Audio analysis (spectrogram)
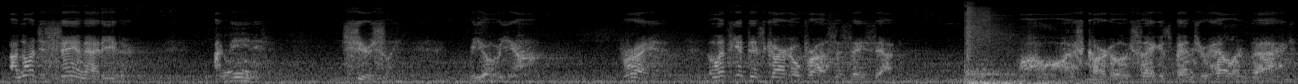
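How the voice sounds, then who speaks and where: A man's voice: mid-range voice, expressive, measured pace, pauses often, close to an everyday voice. Man playing earnest outpost worker in heavy noise. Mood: grateful. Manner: effusive, earnest. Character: sincere, grateful male outpost worker. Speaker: game character actor. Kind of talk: cinematic video game dialogue. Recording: very loud vehicle-like ambient noise.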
